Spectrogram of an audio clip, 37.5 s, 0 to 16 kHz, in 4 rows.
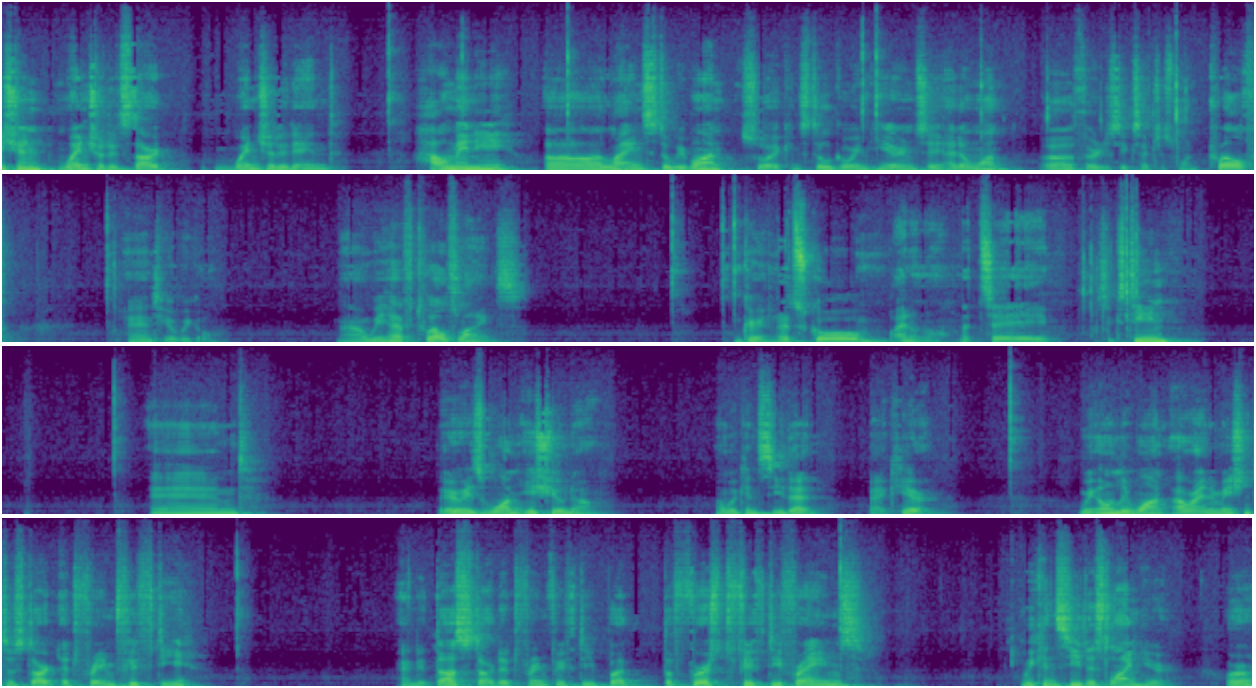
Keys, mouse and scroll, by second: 3.5 click, 6.5 click, 10.2 click, 14.8 click, 19.7 click, 29.9 click.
